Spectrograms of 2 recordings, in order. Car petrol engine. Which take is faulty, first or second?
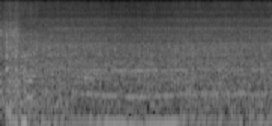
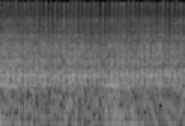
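first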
